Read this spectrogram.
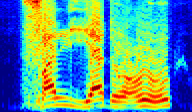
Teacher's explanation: On the dal we make qalqala, which is the weak qalqala, as qalqala letter is coming with sukun sign in the middle of the word.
